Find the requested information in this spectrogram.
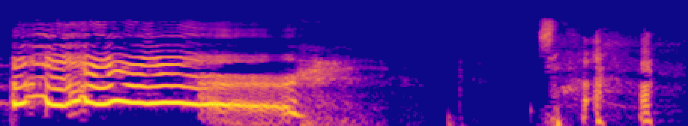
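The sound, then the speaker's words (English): A single loud rooster crow rings out, a wavering call that stretches into a long falling note, followed by a pause and some brief clattering noises. “And the rooster crowed.”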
